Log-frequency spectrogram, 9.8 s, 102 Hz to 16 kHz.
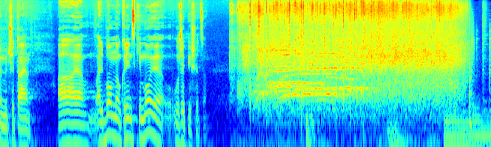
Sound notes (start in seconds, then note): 4.8 the audience cheers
